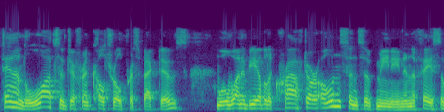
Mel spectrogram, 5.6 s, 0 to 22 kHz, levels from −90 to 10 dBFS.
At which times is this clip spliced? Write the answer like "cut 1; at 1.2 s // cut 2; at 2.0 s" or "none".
cut 1; at 2.7 s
